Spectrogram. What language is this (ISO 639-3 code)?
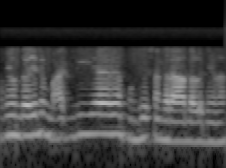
pan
